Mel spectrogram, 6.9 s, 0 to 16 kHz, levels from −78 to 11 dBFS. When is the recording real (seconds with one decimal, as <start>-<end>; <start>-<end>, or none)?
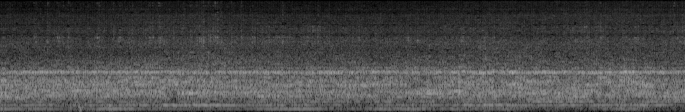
0.0-6.9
